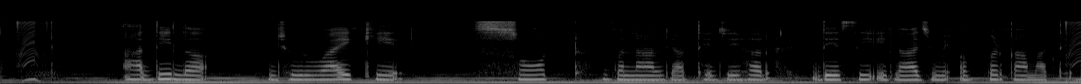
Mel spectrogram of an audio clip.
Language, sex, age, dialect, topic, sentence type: Chhattisgarhi, female, 18-24, Northern/Bhandar, agriculture, statement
